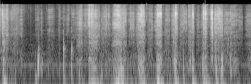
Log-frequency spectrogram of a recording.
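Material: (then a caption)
Pine wood. Gloved hands carve a gouge in strokes along the channel of a solid, light pine block. Each stroke gives a bright, dry scraping hiss with a faint low knock at its start. The strokes come in uneven, repeated bursts.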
